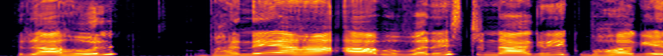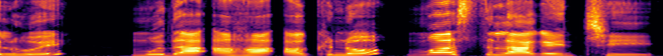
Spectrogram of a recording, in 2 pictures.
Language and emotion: Maithili, happy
